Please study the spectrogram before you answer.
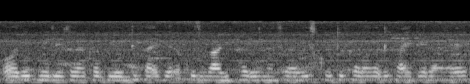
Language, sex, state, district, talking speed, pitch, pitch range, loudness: Hindi, male, Chhattisgarh, Raipur, 320 wpm, 195 Hz, 190-195 Hz, -19 LUFS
